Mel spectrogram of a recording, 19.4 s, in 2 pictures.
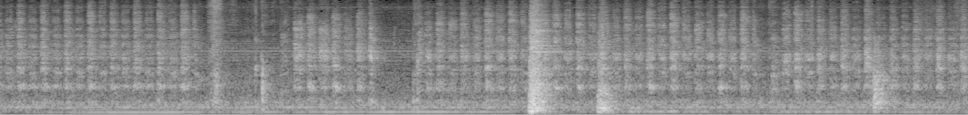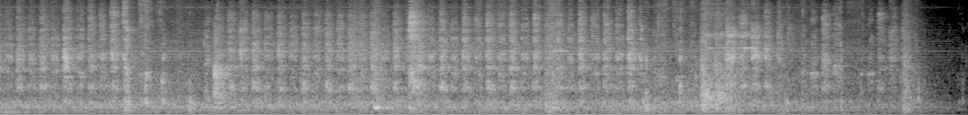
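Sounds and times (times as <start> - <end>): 
dog panting in Spring Texas: 0.0 - 19.3.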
